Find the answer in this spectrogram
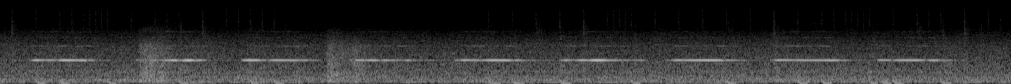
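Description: A high electronic beeper sounding about once a second in steady, even beeps over the general noise of a warehouse store, with a couple of brief rustles in between.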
